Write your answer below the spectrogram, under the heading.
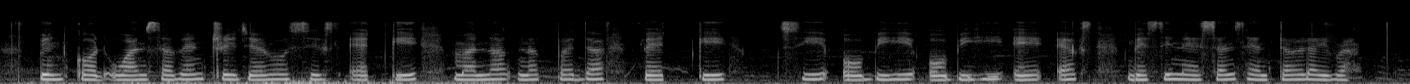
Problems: background conversations at intervals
